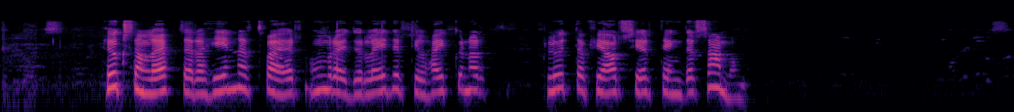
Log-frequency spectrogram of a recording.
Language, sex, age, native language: Icelandic, female, 30-39, Icelandic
